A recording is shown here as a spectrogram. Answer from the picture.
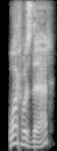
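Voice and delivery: high, indignant demand; affronted official's sharp question; demanding herald. A narrator's reading. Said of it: "the herald demanded".

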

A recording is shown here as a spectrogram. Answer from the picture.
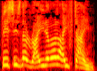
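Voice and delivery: high, thrilled shout over the wind; high-pitched, elated holler; whooping. A narrator's reading. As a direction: call out in sheer exhilaration. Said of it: "whooped Kamikaze above the roaring".

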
